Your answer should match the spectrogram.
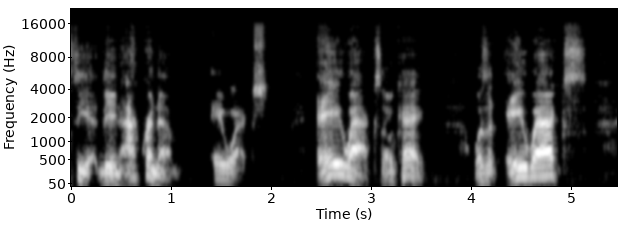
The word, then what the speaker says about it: AWACS: How would you pronounce the acronym? AWACS.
